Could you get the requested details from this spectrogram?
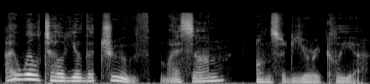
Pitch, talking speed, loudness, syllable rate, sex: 140 Hz, 160 wpm, -19 LUFS, 4.4 syllables/s, male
